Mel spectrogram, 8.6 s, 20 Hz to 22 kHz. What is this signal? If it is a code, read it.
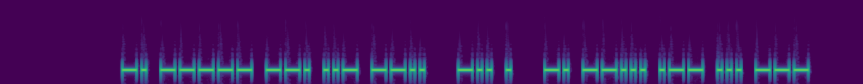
Morse code, heard as a keyed tone, about 25 wpm, 700 Hz. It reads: N0GUZ DE N7WSO
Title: USA Callsign DE Callsign - 5 Characters - 25wpm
